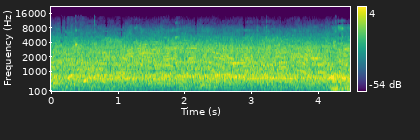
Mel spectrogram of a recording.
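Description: Arena crowd noise during a stoppage in an NBA game: a steady hubbub of many voices at once.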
